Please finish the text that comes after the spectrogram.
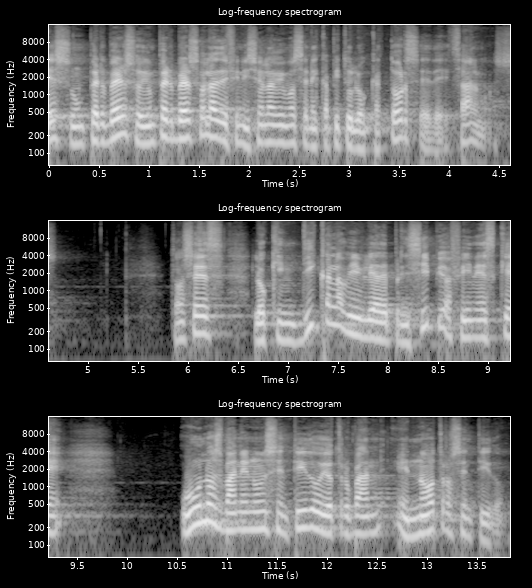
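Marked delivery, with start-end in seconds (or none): none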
